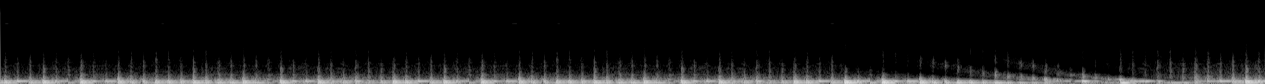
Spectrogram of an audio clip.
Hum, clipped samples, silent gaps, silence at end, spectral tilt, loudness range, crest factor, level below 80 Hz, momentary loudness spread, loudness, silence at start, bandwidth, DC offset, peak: none; under 0.1%; none; 0 s; -14 dB/octave; 2 LU; 18 dB; -24 dBFS; 7 LU; -22 LUFS; 0 s; 1.3 kHz; under 0.1%; -2 dBFS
